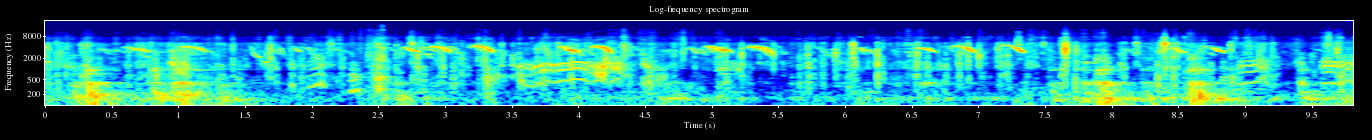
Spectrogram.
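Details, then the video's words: Hungry chickens at morning feeding in the countryside. Repeated high, downward-sliding chirps run through the clip, and a longer, wavering, harmonic squawk rises near the middle. A low rumble stays behind the birds. "Morning Feeding for Hungry Chickens"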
